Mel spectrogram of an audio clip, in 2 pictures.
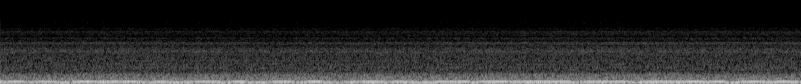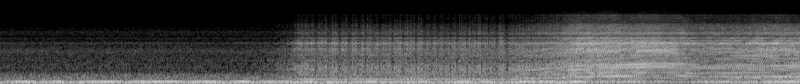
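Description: V8 engine of a 1969 Camaro idling with a steady, pulsing lumpy idle, heard close from the hood. About eleven seconds in, a louder engine sound joins and revs up, its pitch climbing.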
